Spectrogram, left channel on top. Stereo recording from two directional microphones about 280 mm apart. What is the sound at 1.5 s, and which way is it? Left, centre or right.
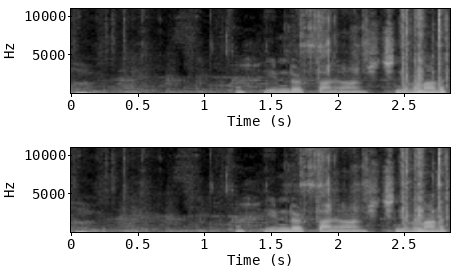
Speech, centre.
